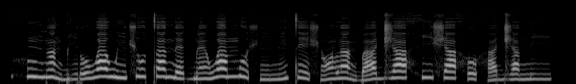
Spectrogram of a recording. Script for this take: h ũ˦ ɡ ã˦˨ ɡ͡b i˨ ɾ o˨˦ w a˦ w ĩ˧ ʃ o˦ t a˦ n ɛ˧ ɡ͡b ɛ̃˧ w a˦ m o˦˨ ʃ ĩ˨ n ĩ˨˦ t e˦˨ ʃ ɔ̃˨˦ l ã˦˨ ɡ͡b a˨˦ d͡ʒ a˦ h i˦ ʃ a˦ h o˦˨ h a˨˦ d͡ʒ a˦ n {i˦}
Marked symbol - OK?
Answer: yes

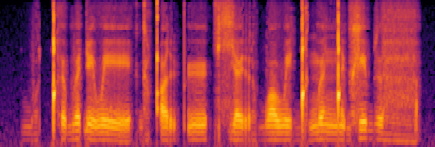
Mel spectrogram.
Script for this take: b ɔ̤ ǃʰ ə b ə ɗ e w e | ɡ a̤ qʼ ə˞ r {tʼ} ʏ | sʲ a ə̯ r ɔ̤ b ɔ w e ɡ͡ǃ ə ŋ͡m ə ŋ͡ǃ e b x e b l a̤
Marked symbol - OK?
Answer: no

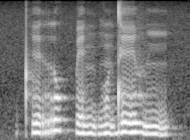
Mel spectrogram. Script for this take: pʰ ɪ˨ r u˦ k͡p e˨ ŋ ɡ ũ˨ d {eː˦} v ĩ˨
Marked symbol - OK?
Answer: yes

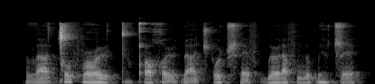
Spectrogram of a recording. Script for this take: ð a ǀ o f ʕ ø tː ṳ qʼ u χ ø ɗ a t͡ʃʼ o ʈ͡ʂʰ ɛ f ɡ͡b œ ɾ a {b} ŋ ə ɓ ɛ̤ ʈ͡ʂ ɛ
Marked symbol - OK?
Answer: no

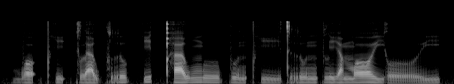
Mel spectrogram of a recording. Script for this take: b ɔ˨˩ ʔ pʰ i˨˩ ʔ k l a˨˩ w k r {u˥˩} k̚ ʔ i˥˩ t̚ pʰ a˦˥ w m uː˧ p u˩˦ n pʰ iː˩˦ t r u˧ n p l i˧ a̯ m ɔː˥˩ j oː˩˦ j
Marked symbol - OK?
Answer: yes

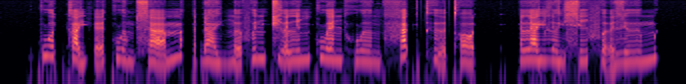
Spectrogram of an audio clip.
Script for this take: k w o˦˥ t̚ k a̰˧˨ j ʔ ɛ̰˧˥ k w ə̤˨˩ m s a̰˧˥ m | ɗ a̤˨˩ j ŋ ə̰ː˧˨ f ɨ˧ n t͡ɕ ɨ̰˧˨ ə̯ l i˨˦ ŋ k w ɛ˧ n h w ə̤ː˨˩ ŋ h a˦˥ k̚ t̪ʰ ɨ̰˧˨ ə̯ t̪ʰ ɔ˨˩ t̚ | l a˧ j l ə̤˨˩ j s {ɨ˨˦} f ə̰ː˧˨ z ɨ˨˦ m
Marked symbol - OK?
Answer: no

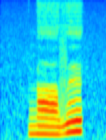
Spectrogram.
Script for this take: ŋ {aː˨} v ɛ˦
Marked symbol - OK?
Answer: yes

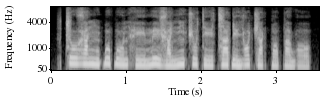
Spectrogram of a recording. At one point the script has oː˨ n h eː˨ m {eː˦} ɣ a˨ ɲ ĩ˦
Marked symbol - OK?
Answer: no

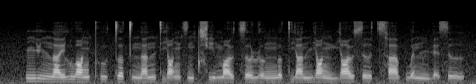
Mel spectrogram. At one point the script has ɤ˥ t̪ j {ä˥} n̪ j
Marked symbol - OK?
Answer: yes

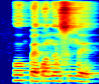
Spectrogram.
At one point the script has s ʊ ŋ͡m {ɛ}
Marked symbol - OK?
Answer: no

